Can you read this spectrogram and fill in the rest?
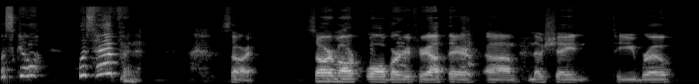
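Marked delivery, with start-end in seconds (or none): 0.0-1.4 very high pitch, sounding completely lost and confused. Imitating the actor as always confused: confused Mark Wahlberg voice. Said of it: "he's always confused".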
